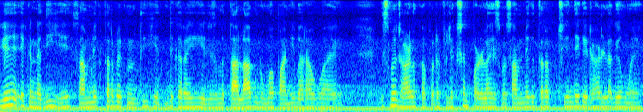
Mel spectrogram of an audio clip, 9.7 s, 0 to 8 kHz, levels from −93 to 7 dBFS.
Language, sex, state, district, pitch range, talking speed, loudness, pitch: Hindi, male, Bihar, Samastipur, 120-135 Hz, 200 wpm, -36 LUFS, 125 Hz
